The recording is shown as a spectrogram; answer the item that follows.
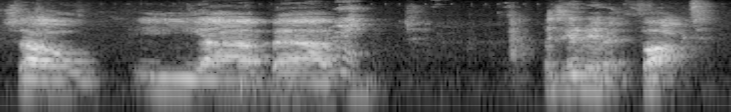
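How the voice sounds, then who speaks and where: A man's voice: mid-range voice, fairly even intonation, a little slow, sharp tone. A man chatting casually and jokingly as a player at a tabletop game. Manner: joking, blunt. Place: indoors at a gaming table. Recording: echoey room, distant mic, faint noise.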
